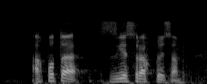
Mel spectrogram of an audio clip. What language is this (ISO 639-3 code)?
kaz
